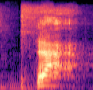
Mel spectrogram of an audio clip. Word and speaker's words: Dacia: ads they've been doing they keep referring to themselves as daa no I think that's because that's how you say it in Romania where it's Builders he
